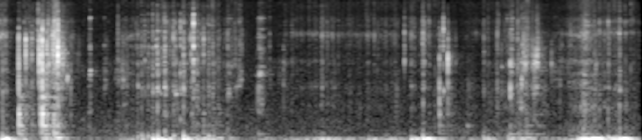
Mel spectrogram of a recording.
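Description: A utility-knife blade shaves curls off a solid, dry orange oval bar of soap with a blue rim, held in the hand. Dry, crisp scraping and crumbly rasps come in short strokes, with bright, gritty texture over a soft low thump. The strokes are loudest near the start, then quieter scraping runs through the middle before a heavier pass at the end.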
